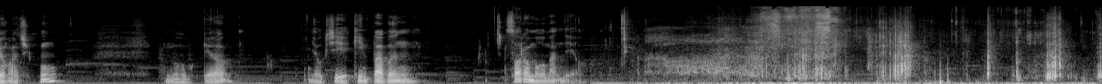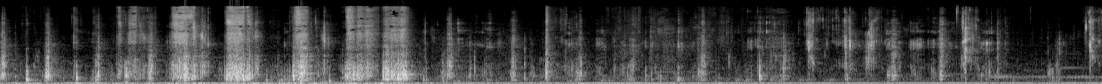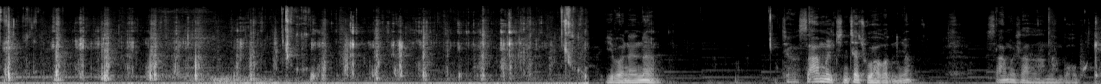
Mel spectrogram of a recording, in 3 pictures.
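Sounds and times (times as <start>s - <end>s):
wet crunchy chewing: 7.7s - 28.0s.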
